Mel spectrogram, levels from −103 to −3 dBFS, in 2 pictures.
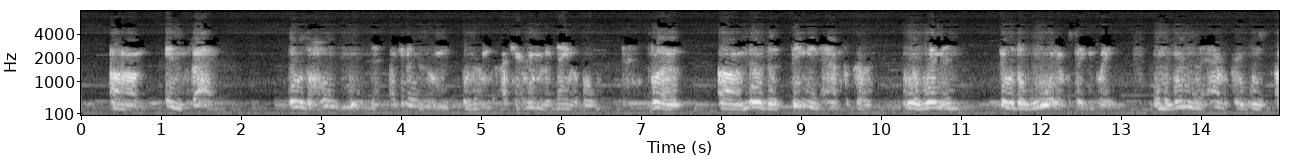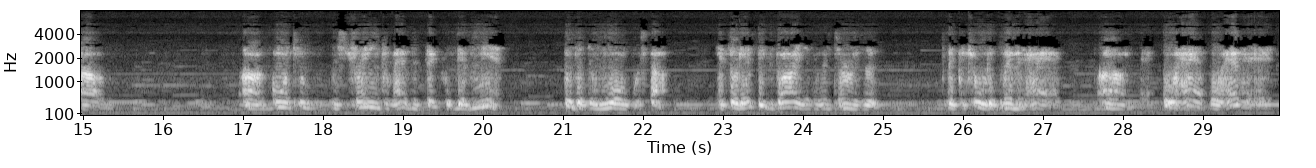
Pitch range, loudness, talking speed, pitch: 360-390 Hz, -21 LUFS, 160 wpm, 370 Hz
